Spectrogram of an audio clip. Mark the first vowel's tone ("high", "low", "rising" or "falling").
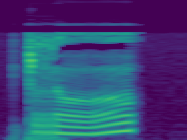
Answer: rising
